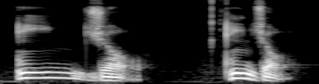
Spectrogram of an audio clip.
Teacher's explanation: the G makes a JJ sound like jump and Juice together with the n a regular n Sound not the nasal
